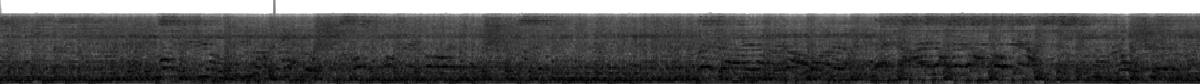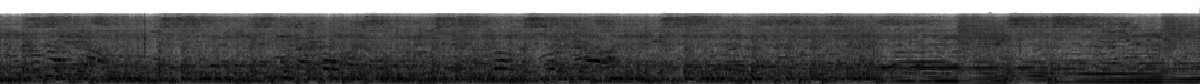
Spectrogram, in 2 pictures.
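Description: A rock band playing loud live music, with drums and guitar, recorded from within the crowd. Near the end the playing changes to steadier held notes.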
